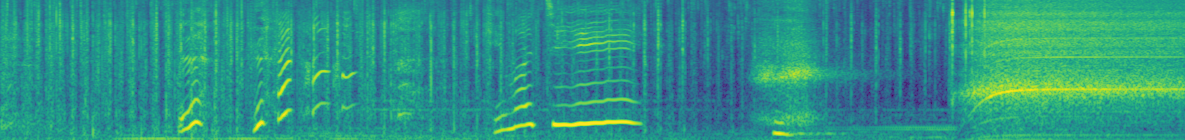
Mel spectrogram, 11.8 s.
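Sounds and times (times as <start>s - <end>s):
rustling and shuffling: 0.0s - 9.9s
speech: 1.8s - 3.1s, 4.9s - 6.4s, 7.7s - 8.2s
hair dryer blowing: 9.5s - 11.8s.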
